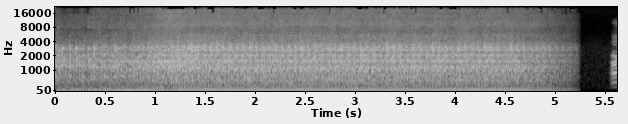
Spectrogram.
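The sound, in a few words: tractor diesel engine starting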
